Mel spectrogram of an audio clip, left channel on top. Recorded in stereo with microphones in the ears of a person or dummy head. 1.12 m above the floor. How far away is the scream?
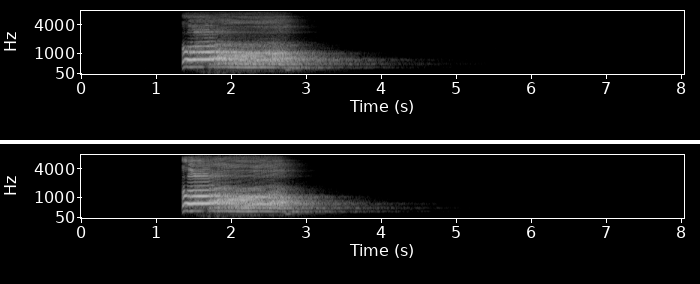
About 0.7 m.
